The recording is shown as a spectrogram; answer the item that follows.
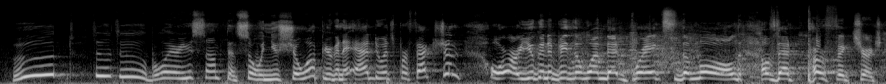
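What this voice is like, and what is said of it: Heavy, thickly laid-on sarcasm. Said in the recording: “I'm being sarcastic. Can you tell? I'm laid it on pretty thick.”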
